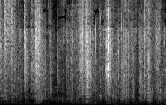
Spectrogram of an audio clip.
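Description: Crackling, rustling handling noise on a phone microphone as the phone is carried and moved while walking: a steady spatter of small sharp crackles.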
